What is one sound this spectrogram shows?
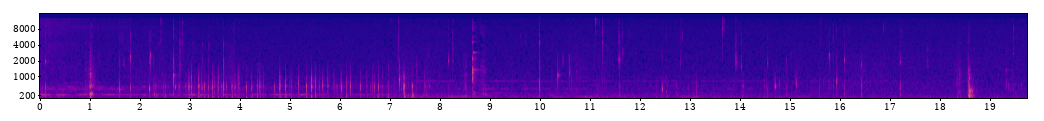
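Ceramic cups tap and clink.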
